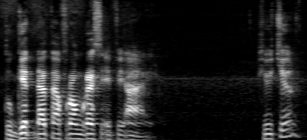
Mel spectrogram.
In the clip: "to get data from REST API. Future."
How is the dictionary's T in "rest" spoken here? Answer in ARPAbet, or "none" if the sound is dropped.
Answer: none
